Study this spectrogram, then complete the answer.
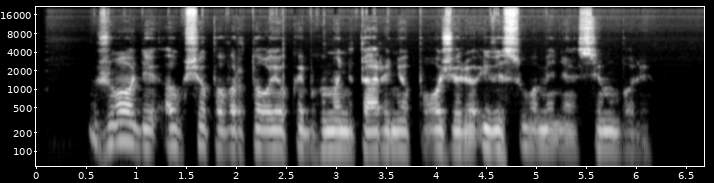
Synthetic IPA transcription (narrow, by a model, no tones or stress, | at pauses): ʒoːd̪ʲiʔɐʊkʃʲt͡ʃʲɛʊpɐʋɐɾt̪oːjoːkɐɪpɣʊmɐnʲɪt̪ɑːɾʲɪnʲoːpoːʒʲʊɾʲo̰ːʔiʋʲɪsuɔmʲɛnʲɛ̰sʲɪmbɔlʲɪ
